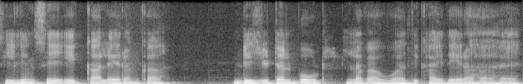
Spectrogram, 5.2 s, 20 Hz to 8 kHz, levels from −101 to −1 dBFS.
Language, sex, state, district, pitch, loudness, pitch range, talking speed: Hindi, male, Uttar Pradesh, Lucknow, 115 Hz, -15 LUFS, 115-120 Hz, 160 wpm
